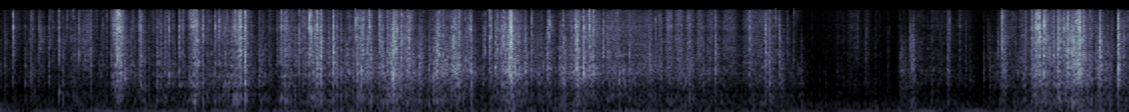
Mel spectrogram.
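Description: Crinkling and rustling of a pink patterned packaging bag as sticker sheets are pulled out of it. The crinkling is dense for about six seconds, eases off briefly, then comes back in a burst near the end.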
